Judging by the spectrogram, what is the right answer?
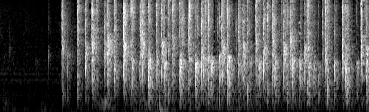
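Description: Audience applause, many people clapping at once, starting suddenly about a second in.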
